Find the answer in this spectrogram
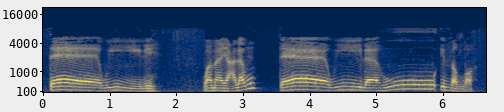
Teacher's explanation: يعني على سبيل المثال في الآية اللي قدامنا، فيتبعون ما تشابه منه ابتغاء الفتنة وابتغاء تأويله. الهمزة ساكنة قبلها تاء، يبقى هنبدل الهمزة الساكنة. طب التاء مفتوحة، طب الفتح يناسبه ألف، تاويله، وما يعلم تاويله إلا الله، هكذا. · Term: ابدلوا الهمزة الساكنة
